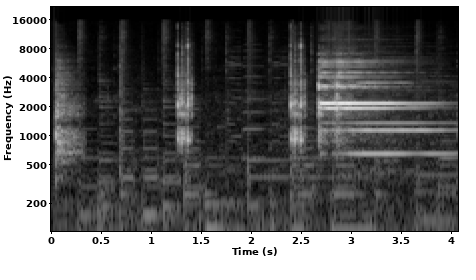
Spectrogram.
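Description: Background music with a subscribe-button sound effect over it: a few short clicks, then a bell ding about three seconds in, which is the loudest sound and rings on while fading.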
